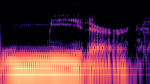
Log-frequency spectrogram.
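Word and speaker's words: METR: That's often pronounced meter.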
